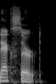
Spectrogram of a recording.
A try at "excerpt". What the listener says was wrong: There's a P in that word, just so you know. Everybody.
